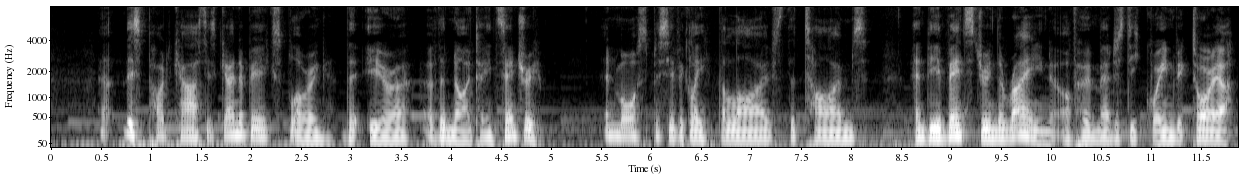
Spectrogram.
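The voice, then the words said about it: Antipodean (Australian/New Zealand) accent. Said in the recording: “I'll be your Antipodean host for the podcast. And yes, I'm sure my accent gave that away anyway.”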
